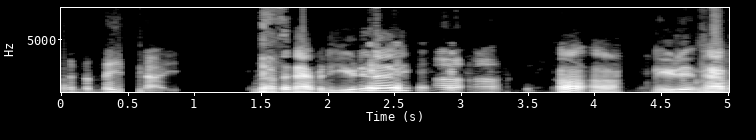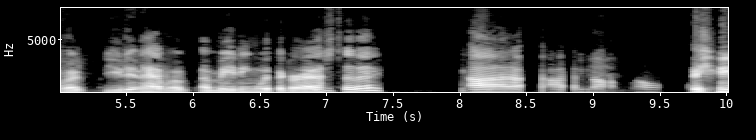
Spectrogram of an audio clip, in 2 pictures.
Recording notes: We make an attempt to catch up and host a podcast but technology gets us again! We were able to sneak in a quick phone call.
